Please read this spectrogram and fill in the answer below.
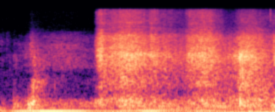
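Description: Clothing and a plastic carrier bag being handled and rustling, the rustle starting about two-thirds of a second in, over a faint steady low hum.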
